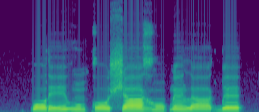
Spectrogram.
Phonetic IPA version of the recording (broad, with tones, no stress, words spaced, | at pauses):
pɔ˧ɾeː˨˦vũ˧kɔ˨ ʃaː˦ɣɔ̃˨ɓɛ̃˦ laː˨ɡ͡bɛ˦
